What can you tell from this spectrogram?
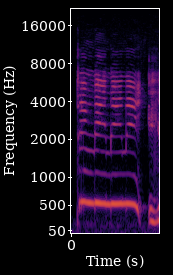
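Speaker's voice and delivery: high sung-out ding ding ding; mock bell ding. Host mimics the boxing bell over the couple's fight, mock bell ding.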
